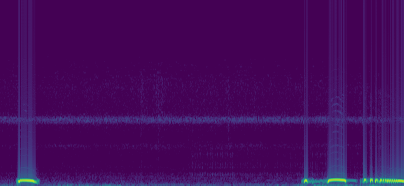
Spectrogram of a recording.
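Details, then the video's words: Spotted dove used as a lure bird, cooing to attract wild doves; one loud arched coo, a silent stretch with low rustling, then two hollow coos running into a long sustained coo. "Tiếng cu mồi đất gù gáy kích bổi"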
